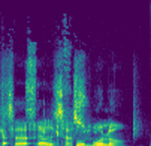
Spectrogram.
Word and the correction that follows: Sassuolo: el Sassuolo. El Sassuolo. sí, correcto.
